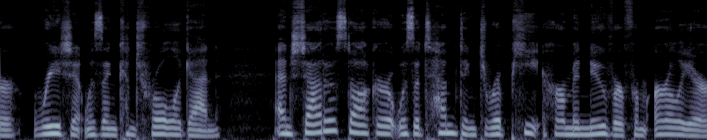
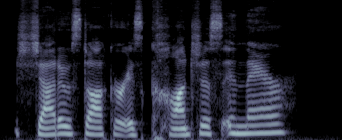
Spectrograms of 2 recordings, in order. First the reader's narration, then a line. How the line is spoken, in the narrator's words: Weld shouted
